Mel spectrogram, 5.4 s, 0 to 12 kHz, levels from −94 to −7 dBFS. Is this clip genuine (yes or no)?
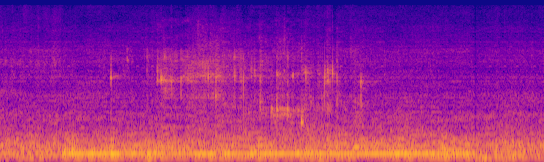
no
